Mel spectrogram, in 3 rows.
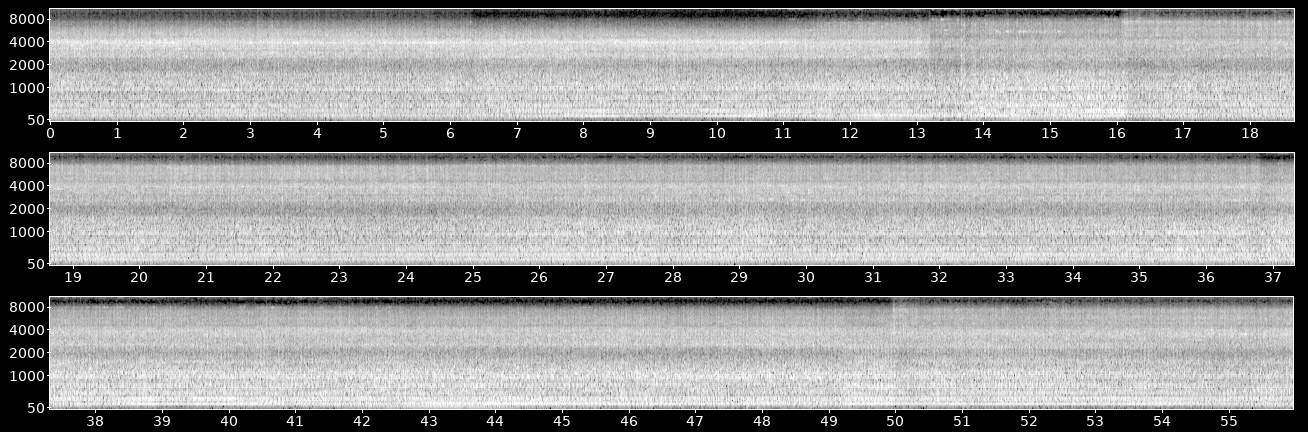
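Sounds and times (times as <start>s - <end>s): bandsaw mill sawing log: 0.0s - 55.9s.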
